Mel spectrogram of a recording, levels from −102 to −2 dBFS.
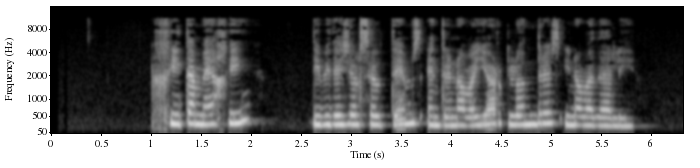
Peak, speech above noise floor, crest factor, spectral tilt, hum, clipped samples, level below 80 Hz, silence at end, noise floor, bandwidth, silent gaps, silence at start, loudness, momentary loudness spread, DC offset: -10 dBFS; 53 dB; 16 dB; -4 dB/octave; none; under 0.1%; -80 dBFS; 0.5 s; -77 dBFS; 11.5 kHz; none; 1 s; -25 LUFS; 8 LU; under 0.1%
